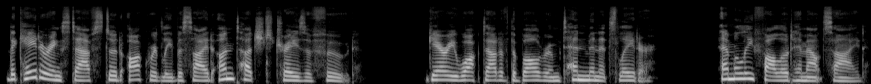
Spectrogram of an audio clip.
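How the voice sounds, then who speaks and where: A middle-aged woman narrating a first-person story in a calm, measured way. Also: mid-range voice, dry recording, clean studio sound. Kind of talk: scripted narration.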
